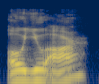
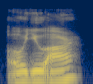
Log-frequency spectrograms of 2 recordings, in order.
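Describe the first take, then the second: No difference in how they are said.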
